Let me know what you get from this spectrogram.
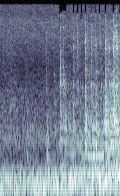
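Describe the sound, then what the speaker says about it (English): A sewing machine runs steadily, stitching quilt fabric pieces one after another, with a continuous even whirr that sits close and fairly quiet. "So we'll come in and we can just sew"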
